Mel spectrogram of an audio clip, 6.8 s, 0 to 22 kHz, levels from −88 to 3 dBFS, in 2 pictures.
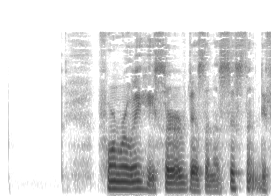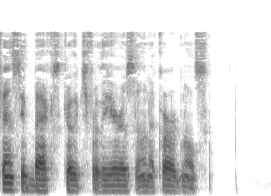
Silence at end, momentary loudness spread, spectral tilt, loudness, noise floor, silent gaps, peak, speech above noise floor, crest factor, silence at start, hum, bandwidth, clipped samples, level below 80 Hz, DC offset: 0.8 s; 10 LU; -5 dB/octave; -25 LUFS; -82 dBFS; none; -8 dBFS; 57 dB; 18 dB; 1.25 s; none; 11.5 kHz; under 0.1%; -70 dBFS; under 0.1%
